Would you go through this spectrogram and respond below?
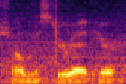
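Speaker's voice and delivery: ordinary delivery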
